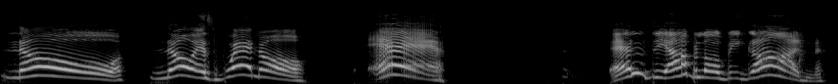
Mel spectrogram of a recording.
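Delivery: high, slow, horrified Spanish outburst; hammed-up disgust in mock Spanish; outraged Spanish. Horrified by shipping in chat.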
